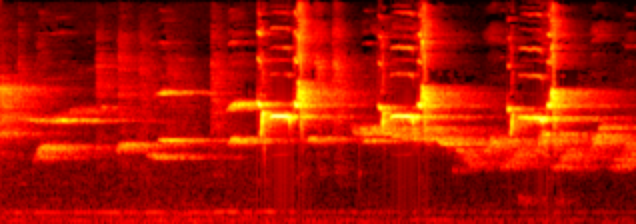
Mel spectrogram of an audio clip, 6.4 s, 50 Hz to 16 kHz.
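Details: White-rumped shama song used as a master recording to prompt silent shamas to sing: clear whistled phrases sliding between steps, each ending in a bright sharp high note, repeated roughly every 1.3 seconds, with a faint low hum beneath.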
